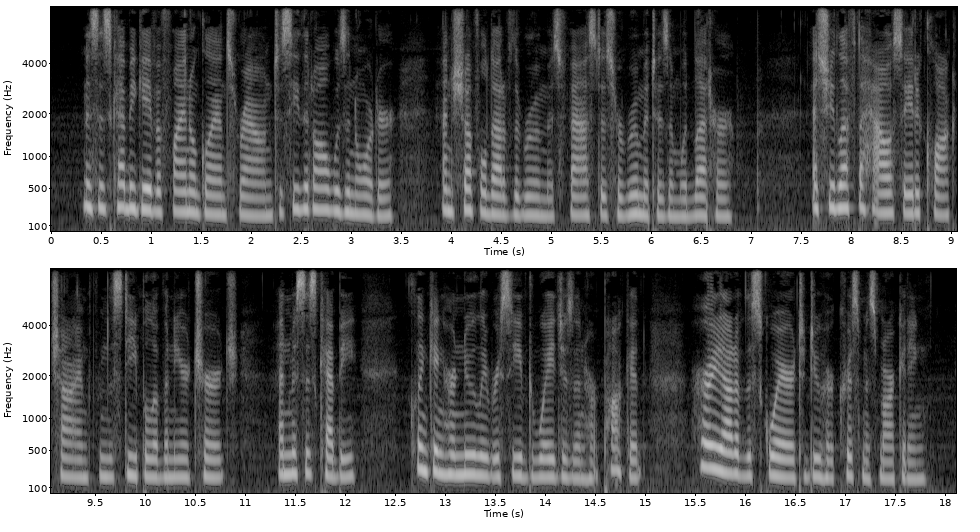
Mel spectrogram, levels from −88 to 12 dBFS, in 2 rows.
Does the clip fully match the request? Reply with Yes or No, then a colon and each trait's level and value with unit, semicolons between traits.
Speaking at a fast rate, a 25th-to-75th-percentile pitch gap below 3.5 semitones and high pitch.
Yes: fast, 210 wpm; average, 2.9 semitones; high, 200 Hz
